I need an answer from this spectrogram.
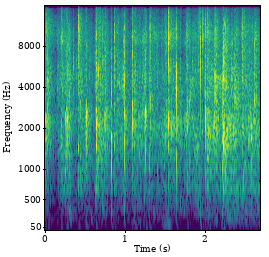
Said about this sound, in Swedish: Tack så mycket. En applåd.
